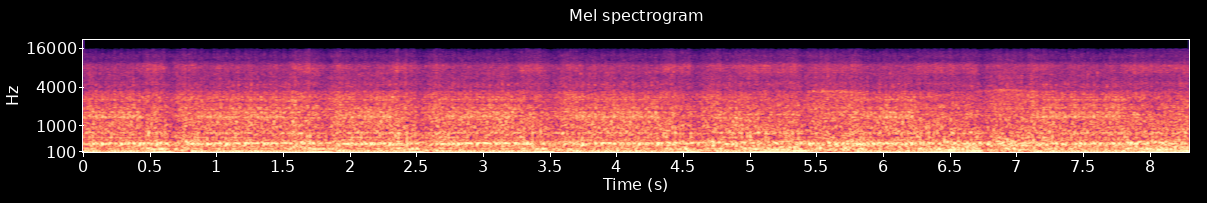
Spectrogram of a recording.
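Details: Diesel truck, power screw readjusted for new 3200 governor spring, rev test for sticking: repeated rev rises drop cleanly back to steady idle without hanging; governor responds properly, normal idle and revs.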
